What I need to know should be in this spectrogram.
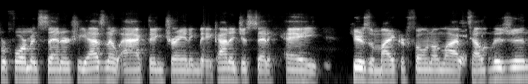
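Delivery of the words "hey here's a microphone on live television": ordinary delivery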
